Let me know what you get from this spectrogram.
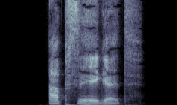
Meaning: second-person plural dependent subjunctive I of absägen
- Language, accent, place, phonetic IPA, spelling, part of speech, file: German, Germany, Berlin, [ˈapˌzɛːɡət], absäget, verb, De-absäget.ogg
